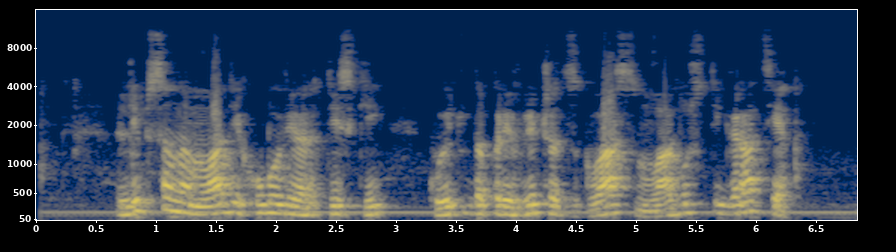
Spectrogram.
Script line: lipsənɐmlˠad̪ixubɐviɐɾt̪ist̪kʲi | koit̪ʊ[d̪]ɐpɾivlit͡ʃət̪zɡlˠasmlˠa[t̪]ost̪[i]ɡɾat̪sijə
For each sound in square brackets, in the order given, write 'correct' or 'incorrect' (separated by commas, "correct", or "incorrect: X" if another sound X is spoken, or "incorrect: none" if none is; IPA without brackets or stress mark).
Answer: correct, incorrect: d̪, correct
